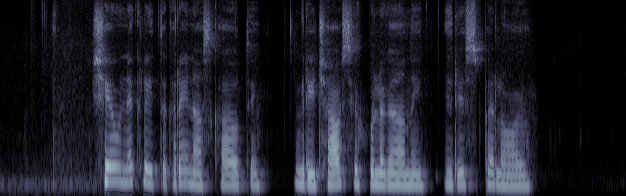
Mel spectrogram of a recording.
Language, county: Lithuanian, Vilnius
